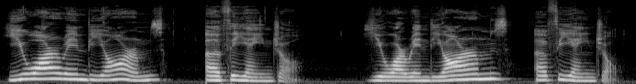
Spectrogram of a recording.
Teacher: 可以在 arms 的位置重读一下，重读之后会带来后面的一处短暂的停顿，这样呢就可以省去一处连读的难度了。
